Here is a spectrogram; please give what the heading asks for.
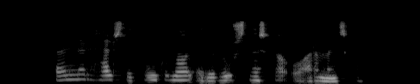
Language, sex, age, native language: Icelandic, female, 40-49, Icelandic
